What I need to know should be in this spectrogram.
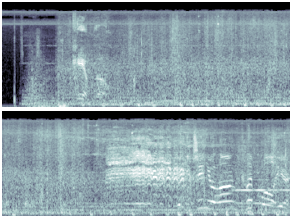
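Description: Horse hooves plod through snow.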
